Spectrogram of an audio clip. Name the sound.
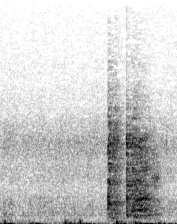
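stirring and chopping meat sauce in a pan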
